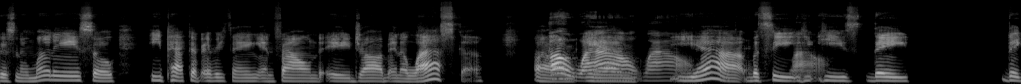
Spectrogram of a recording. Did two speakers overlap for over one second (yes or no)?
yes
